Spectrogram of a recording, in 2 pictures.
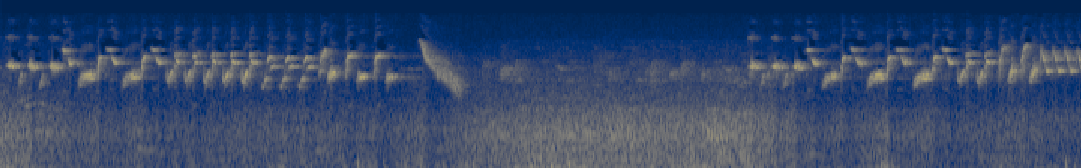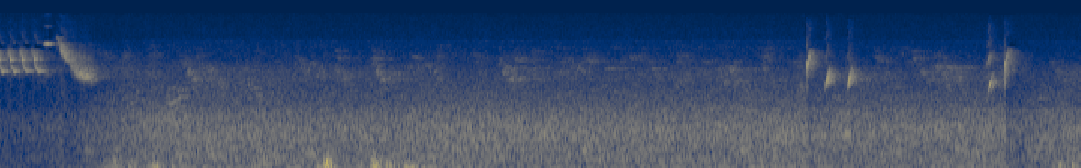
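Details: European goldfinch delivering two long, rapid bursts of liquid twittering song, each ending in a downward-sliding note, followed by hushed background noise with a few scattered chirps.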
